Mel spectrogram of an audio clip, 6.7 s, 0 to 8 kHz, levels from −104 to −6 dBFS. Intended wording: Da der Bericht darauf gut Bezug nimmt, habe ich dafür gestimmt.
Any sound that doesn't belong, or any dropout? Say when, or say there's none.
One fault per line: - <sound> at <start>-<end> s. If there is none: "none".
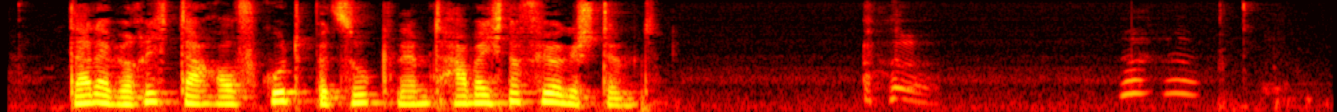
- cough at 4.3-4.7 s
- laugh at 5.6-6.0 s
